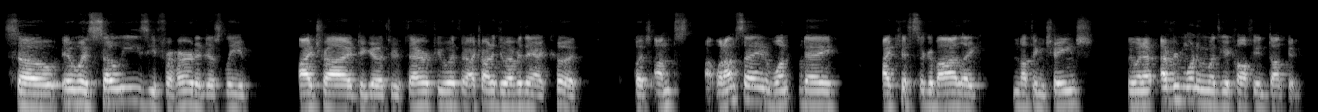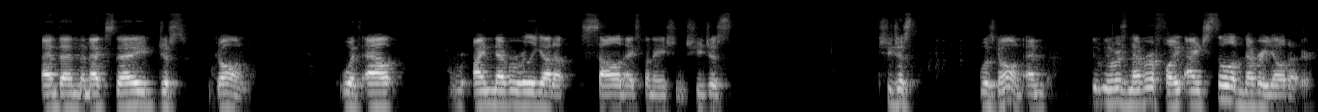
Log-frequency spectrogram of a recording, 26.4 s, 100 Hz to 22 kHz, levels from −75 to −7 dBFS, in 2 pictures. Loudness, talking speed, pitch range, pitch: -23 LUFS, 190 wpm, 125-145 Hz, 135 Hz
